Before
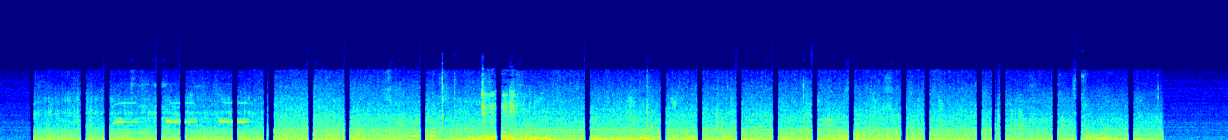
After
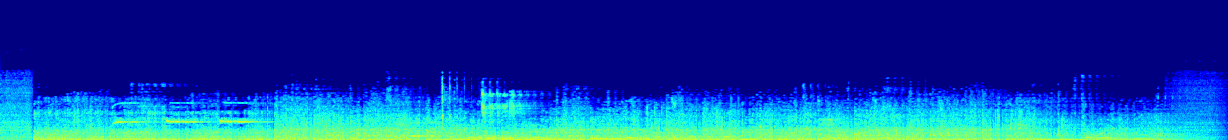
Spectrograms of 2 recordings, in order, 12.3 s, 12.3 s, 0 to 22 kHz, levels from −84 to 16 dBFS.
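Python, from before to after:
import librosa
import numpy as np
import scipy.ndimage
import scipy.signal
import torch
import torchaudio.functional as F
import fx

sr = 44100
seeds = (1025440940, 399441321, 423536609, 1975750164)

p1 = fx.fade_out_tail(x, sr, length_s=3.3)
p2 = fx.spec_gate(p1, sr, threshold_db=-30, keep='strong')
p3 = fx.peak_eq(p2, sr, hz=60.0, db=10.5, octaves=0.91, at=(10.35, 10.87))
p4 = p3 + fx.echo_feedback(p3, sr, ms=73, feedback_pct=51, wet_db=-9, dry=0)
p5 = fx.env_flatten(p4, sr, amount_pct=70)
y = p5 * librosa.db_to_amplitude(-7.0)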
